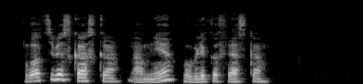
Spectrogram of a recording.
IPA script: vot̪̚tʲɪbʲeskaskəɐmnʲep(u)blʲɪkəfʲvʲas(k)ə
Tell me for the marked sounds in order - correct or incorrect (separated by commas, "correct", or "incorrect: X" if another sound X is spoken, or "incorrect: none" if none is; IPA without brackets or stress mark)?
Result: correct, correct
